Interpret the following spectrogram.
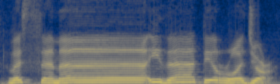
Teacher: رجع میں را پر پڑھنی ہے اور جیم کے اوپر قلقلہ کرنا ہے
